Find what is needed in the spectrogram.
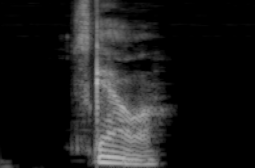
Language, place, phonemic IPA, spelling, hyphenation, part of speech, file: English, Queensland, /skæɔə/, scour, scour, verb / noun, En-au-scour.ogg
- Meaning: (verb) To clean, polish, or wash (something) by rubbing and scrubbing it vigorously, frequently with an abrasive or cleaning agent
